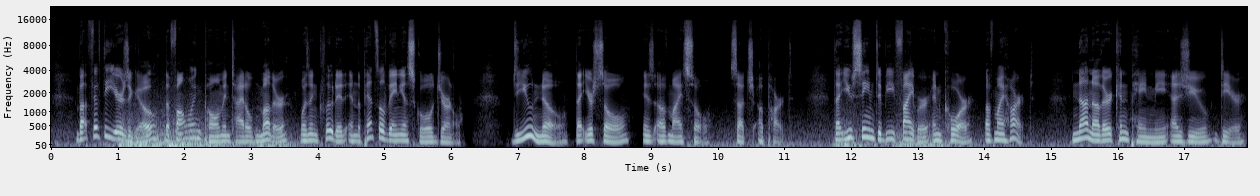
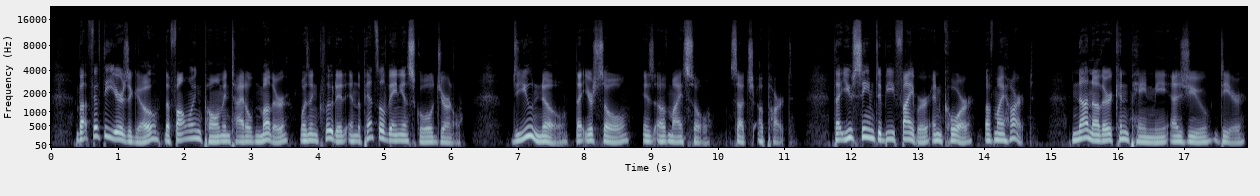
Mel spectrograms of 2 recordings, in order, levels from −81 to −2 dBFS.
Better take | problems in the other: second | wind noise on the microphone; occasional gusts; until 6 s and from 9.5 s on; 15 dB below the speech

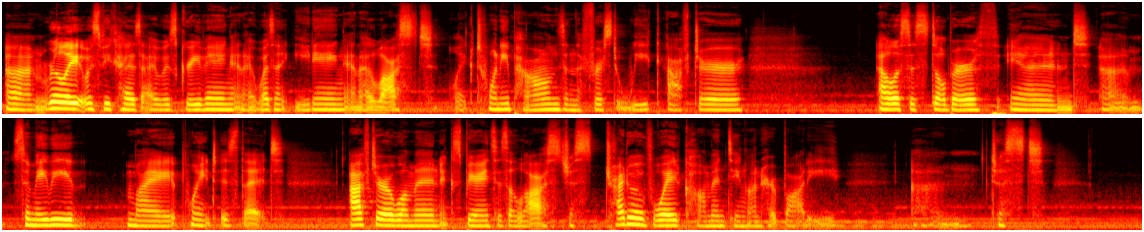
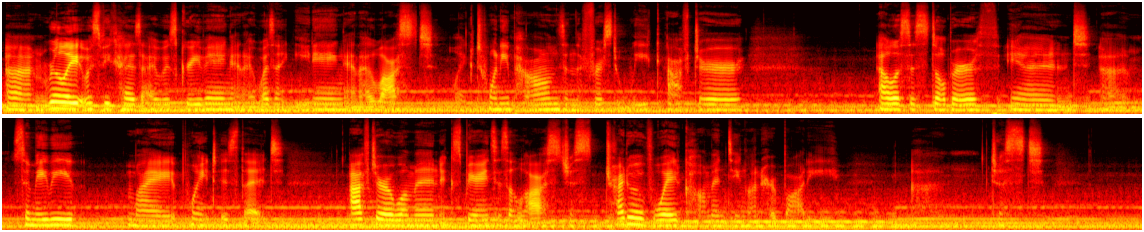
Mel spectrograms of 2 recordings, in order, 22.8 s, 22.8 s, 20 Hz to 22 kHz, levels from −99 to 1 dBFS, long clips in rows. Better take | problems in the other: first | low rumble; loud; throughout; 9 dB below the speech; faint in the first

